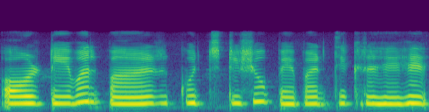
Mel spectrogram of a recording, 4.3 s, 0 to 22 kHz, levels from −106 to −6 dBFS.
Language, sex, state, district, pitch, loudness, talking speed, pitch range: Hindi, female, Himachal Pradesh, Shimla, 225 Hz, -15 LUFS, 125 wpm, 215-230 Hz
